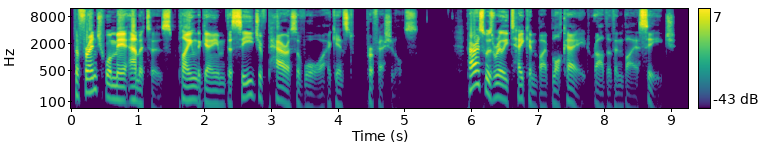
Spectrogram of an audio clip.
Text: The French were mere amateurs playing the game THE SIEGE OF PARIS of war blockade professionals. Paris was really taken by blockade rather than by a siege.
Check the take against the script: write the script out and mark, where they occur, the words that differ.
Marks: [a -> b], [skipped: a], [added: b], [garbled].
The French were mere amateurs playing the game THE SIEGE OF PARIS of war [blockade -> against] professionals. Paris was really taken by blockade rather than by a siege.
